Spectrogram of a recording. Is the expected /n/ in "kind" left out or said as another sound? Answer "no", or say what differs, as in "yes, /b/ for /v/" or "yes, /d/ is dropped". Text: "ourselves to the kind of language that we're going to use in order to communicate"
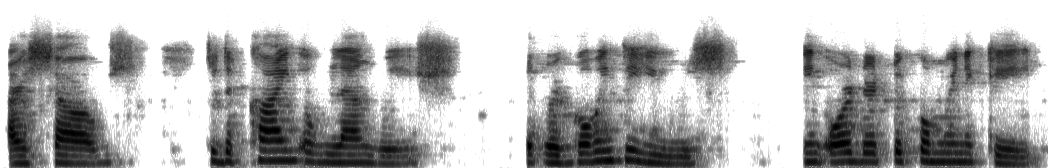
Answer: no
